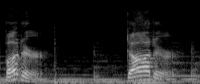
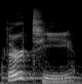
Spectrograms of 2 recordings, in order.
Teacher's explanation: when you have a T sound between two vowel sounds in American English it often morphs to a D sound this is often called an American T and it is heard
